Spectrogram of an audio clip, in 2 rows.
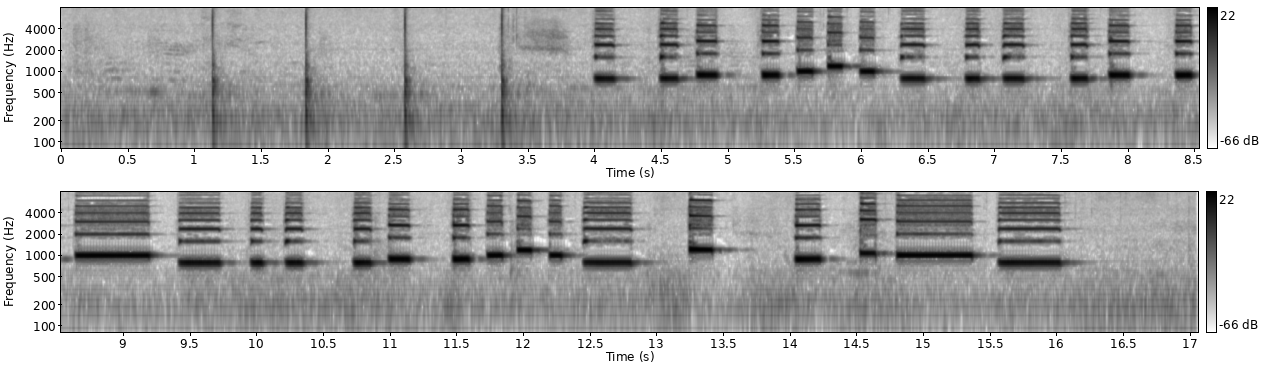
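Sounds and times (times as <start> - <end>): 
nursery rhyme tune: 4.0 - 16.2.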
